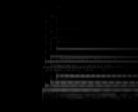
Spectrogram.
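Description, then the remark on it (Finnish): An announcement chime aboard a craft that has just landed on a planet's surface: a bright electronic chime rings out after a moment of silence, two quick tones blending into a sustained, shimmering harmonic ring that holds steady and fades only slightly. No one speaks. “Taas kuuluu ilmoitusääni.”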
